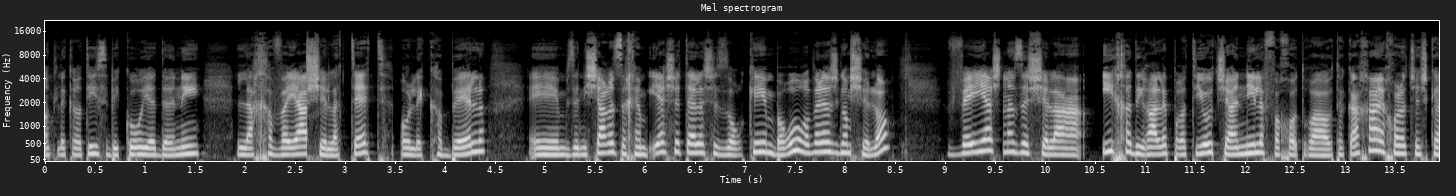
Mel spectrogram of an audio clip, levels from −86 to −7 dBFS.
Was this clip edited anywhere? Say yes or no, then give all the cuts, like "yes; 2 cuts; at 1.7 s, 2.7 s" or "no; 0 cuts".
yes; 4 cuts; at 2.6 s, 6.0 s, 8.0 s, 9.6 s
